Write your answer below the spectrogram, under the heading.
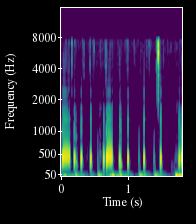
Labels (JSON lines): {"label": "biophony, knock croak", "recorder": "SoundTrap 300"}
